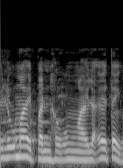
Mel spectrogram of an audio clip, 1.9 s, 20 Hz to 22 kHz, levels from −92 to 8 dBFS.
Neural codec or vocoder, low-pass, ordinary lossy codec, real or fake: codec, 16 kHz, 8 kbps, FreqCodec, larger model; none; none; fake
